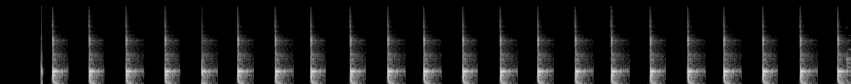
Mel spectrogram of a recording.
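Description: A cartoon pop sound effect repeated evenly, about three short pops a second, each at the same pitch. Each pop goes with a coloured oval appearing on screen.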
